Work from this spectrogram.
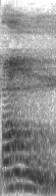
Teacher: देखिए जब आप अंग बोलेंगे तो आपकी जो आवाज है वो नाक से निकलेगी और आप आसानी से बता सकते हैं कि अनुनासिक स्वर में क्या होगा, अंग होगा।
